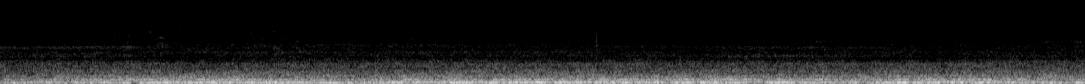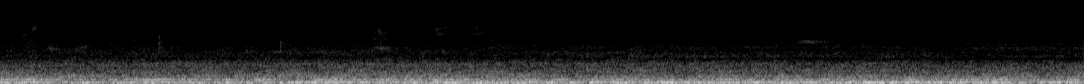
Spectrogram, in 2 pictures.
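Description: A car drives steadily along a road with a low rumble of tyres and engine.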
